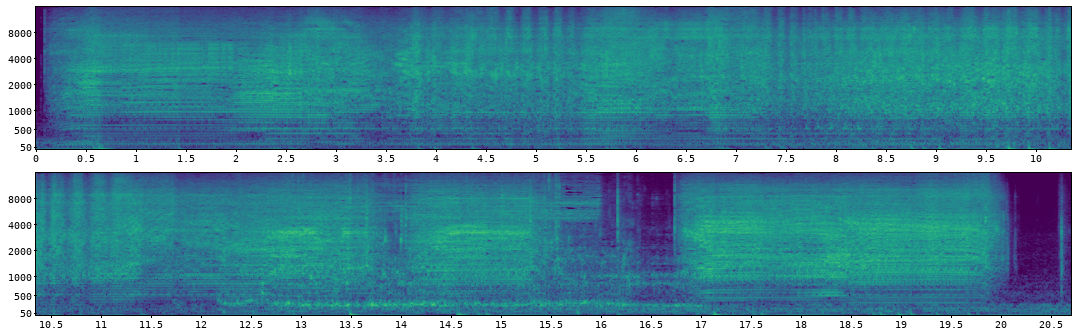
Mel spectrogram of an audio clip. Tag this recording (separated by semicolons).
brush; brushes; brushing; clean; cleaning; electric; electrical; electrical-engine; electromotor; electronic; teeth; tooth; tooth-brush; toothbrush; trilling; vibrating; vibration; vibrations; vibrator; water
